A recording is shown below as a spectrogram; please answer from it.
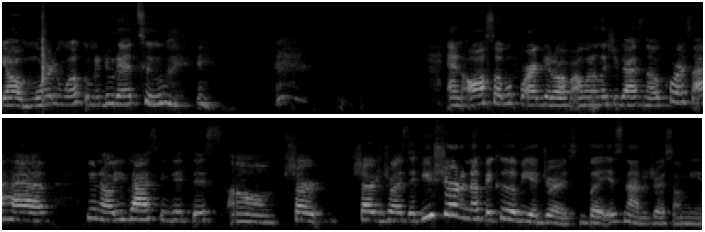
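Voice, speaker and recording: A woman in her twenties speaks at normal speed in a fairly high voice while hosting her own show. Chatty and casual with viewers, she tends to repeat words, says y'all, and asks "okay?"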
